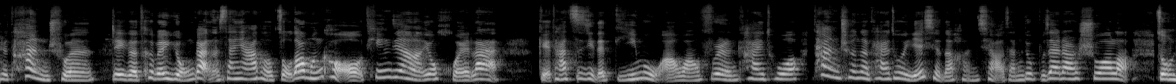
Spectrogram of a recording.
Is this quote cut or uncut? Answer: cut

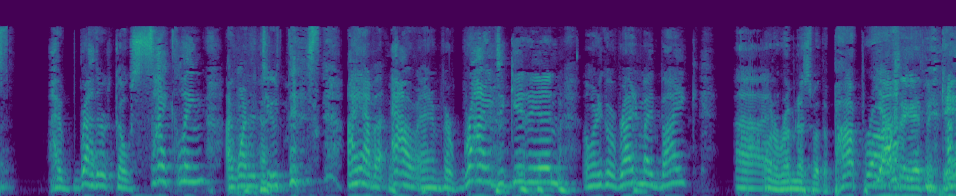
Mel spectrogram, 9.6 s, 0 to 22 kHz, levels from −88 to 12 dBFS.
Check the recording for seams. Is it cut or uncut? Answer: uncut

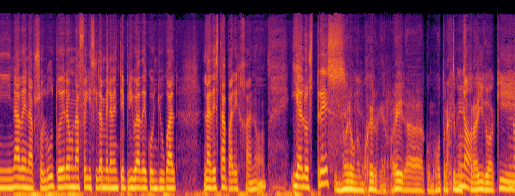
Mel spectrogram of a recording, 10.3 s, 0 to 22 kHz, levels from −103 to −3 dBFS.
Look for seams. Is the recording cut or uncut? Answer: uncut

